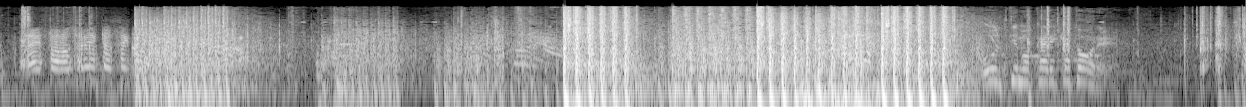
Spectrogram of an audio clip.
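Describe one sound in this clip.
A young man talks with animation into a microphone close by.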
